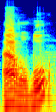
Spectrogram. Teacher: Kemudian di sini alif lam qamariyah lagi, lam dan alifnya tertulis dan dibaca. Ardu, ra-nya tebal, yaitu ra tafkhim, karena dia ada huruf ra sukun di dalam fathah.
